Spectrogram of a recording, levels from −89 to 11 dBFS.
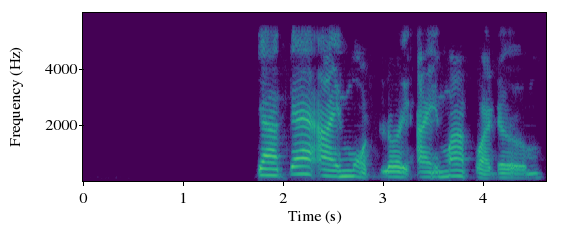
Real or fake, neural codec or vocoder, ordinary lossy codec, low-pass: fake; codec, 16 kHz, 16 kbps, FunCodec, trained on LibriTTS, 50 frames a second; none; 5.4 kHz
